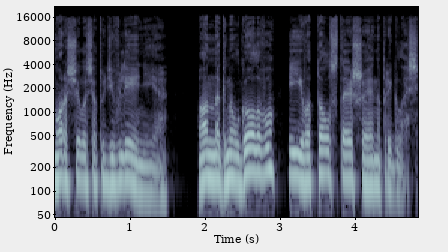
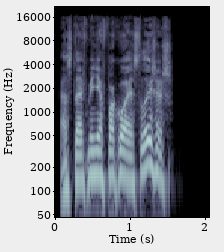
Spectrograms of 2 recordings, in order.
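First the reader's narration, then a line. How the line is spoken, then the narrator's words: Menacing bark. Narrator (Russian): угрожающе рявкнул Падлер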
